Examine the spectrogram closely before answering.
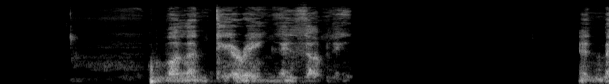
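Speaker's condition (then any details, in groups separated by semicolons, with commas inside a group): Laryngectomy; speaks by pressing voice prosthesis, affected speaking, breathing, eating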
